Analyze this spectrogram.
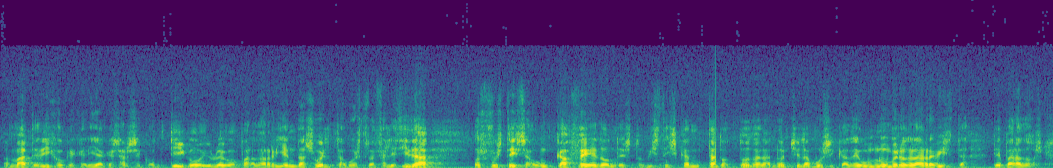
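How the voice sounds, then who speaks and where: An actor playing a wry, cheeky young son in a 1970s Spanish radio comedy, sardonic and quick to retort. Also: male voice, fairly low pitch, fairly bright tone, lightly acted. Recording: faintly noisy 1970s cassette.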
